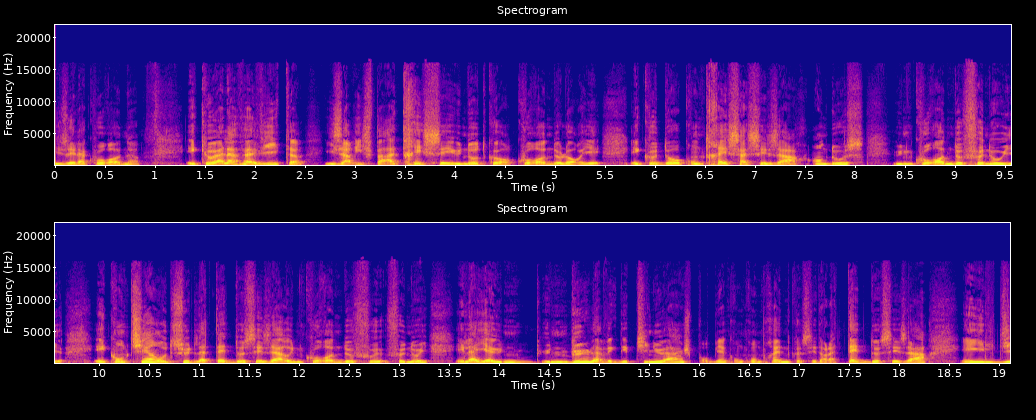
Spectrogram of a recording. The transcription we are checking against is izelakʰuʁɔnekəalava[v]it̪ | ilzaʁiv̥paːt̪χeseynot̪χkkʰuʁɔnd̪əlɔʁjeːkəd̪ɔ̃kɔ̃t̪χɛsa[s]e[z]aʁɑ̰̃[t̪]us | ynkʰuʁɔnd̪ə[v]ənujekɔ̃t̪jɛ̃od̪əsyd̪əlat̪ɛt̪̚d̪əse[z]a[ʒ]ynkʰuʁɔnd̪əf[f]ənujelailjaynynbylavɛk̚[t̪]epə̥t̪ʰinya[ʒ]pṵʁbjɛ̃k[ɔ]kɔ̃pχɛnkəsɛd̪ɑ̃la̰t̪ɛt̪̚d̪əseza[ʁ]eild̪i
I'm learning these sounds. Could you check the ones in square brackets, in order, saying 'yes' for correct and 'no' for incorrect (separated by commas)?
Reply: yes, yes, yes, no, no, yes, no, yes, no, yes, no, yes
